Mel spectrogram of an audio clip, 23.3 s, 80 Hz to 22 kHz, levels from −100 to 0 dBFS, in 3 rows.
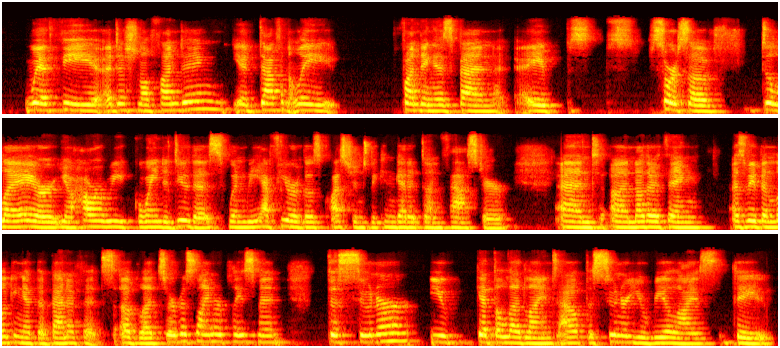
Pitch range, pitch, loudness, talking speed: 190-220 Hz, 200 Hz, -22 LUFS, 165 wpm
